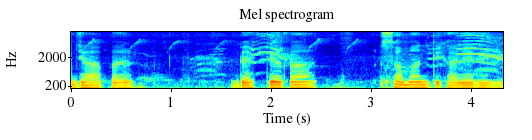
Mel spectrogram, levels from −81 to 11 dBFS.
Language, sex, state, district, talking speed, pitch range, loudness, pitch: Hindi, male, Bihar, Gaya, 125 wpm, 130-140 Hz, -15 LUFS, 135 Hz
